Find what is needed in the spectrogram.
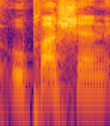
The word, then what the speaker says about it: uplašen: So uplašen is the male word, uplašen? – Uplašen. – So uplašen. Remember the U is on the first syllable, U.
